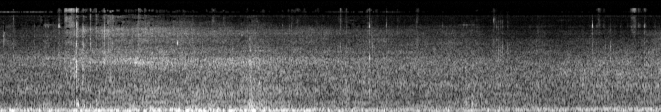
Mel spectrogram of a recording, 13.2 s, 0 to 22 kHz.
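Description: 1982 Porsche 911SC's air-cooled 3.0-litre flat-six idling steadily.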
